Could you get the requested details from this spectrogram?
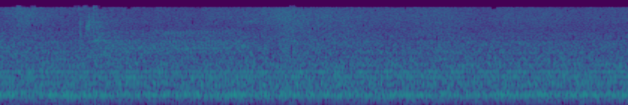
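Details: Only a steady broadband hiss with a low mechanical hum, like air conditioning in a small room, is heard, with no animal sounds.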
